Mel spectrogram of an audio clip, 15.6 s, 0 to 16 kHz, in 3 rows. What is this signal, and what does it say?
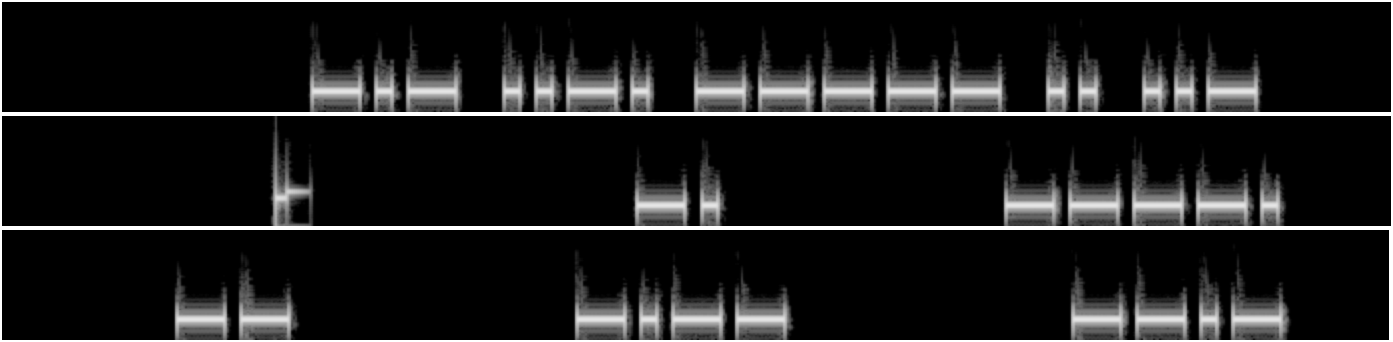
Morse code, heard as a keyed tone, about 20 wpm, spaced as for 10 wpm, 700 Hz. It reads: KF0IU N9MYQ
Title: USA Call Signs - 5 Characters - 6x Character Spacing - 20wpm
